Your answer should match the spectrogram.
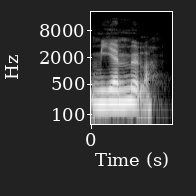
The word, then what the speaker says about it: Müller: bit more like Mia Müller.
